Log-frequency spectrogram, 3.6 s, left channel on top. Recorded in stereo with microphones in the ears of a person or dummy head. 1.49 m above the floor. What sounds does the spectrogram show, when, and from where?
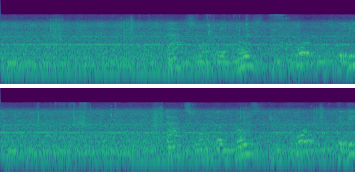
1.6 s a man speaking: 70° right (ahead or behind), 5 m; by 3.6 s 55° right (ahead or behind), 5 m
